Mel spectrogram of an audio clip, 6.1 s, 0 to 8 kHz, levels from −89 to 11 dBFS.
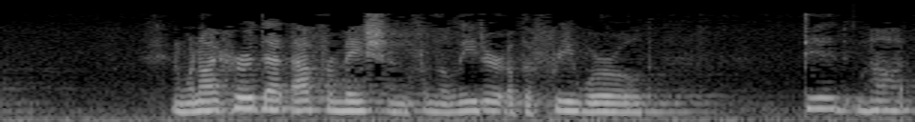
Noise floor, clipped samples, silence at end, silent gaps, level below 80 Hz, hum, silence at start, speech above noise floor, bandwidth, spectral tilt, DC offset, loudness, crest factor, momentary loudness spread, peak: -48 dBFS; under 0.1%; 0 s; none; -50 dBFS; none; 0 s; 22 dB; 6 kHz; -8.5 dB/octave; under 0.1%; -27 LUFS; 16 dB; 12 LU; -10 dBFS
